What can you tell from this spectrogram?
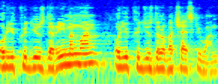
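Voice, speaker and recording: The voice has an Italian accent and is somewhat breathy. It moves at a fairly quick pace with lively intonation. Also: man. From Italy. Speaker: mathematics professor and university president. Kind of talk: lecture Q&A.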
